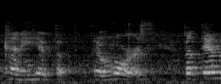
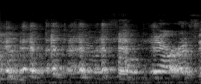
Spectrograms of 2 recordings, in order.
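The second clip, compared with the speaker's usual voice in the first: normal talking voice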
